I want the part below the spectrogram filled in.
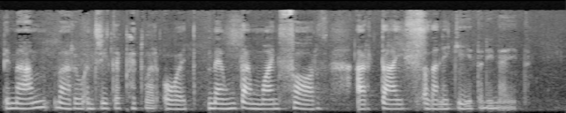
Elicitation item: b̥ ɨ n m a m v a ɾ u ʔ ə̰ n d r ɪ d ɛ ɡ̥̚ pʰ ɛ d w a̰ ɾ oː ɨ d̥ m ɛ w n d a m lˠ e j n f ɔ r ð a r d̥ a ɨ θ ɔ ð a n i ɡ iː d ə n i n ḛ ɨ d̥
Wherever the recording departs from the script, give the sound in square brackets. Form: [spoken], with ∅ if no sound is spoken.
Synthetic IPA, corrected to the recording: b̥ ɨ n m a m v a ɾ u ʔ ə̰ n d r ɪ d ɛ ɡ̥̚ pʰ ɛ d w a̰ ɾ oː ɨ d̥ m ɛ w n d a m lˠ [a] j n f ɔ r ð a r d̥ a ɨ θ ɔ ð a n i ɡ iː d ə n i n ḛ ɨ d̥

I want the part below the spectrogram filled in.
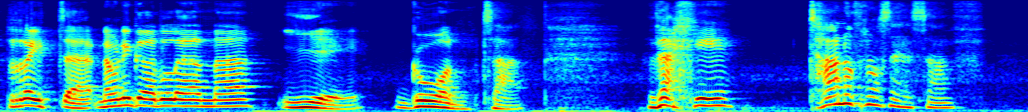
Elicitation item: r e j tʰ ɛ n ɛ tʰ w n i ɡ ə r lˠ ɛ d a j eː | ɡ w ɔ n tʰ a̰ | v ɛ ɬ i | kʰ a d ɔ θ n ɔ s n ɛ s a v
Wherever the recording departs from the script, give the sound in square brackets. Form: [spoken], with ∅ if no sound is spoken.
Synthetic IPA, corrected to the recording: r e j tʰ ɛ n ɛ [∅] w n i ɡ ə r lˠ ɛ [n] a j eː | ɡ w ɔ n tʰ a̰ | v ɛ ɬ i | [tʰ] a [n] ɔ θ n ɔ s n ɛ s a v

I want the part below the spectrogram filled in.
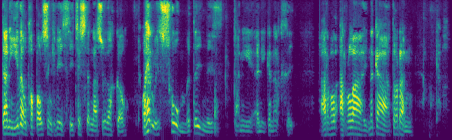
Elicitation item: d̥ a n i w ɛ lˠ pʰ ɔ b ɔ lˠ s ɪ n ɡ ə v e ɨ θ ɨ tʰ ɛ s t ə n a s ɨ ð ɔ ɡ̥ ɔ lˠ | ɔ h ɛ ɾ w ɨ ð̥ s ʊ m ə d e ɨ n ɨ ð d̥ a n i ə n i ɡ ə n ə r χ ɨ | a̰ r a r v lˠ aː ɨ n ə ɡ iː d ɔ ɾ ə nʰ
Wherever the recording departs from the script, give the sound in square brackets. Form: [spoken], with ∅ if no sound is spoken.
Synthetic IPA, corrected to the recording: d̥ a n i [v] ɛ lˠ pʰ ɔ b ɔ lˠ s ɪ n ɡ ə v e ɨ θ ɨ tʰ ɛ s t ə n a s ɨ ð ɔ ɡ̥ ɔ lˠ | ɔ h ɛ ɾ w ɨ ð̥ s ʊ m ə d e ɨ n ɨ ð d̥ a n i ə n i ɡ ə n ə r χ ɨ | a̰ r a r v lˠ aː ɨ n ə ɡ [aː] d ɔ ɾ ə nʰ

